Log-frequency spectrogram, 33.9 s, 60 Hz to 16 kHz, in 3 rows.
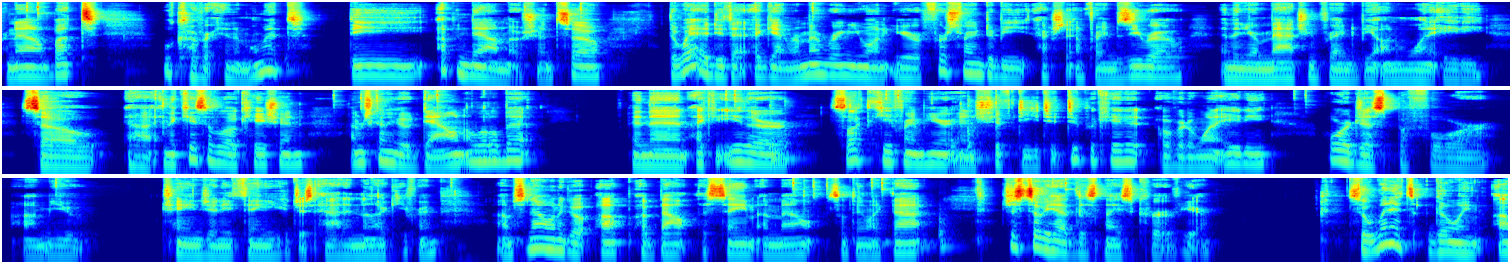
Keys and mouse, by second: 0.0 click, 0.0 middle click, 0.0 right click, 0.8 space, 2.7-3.8 drag, 14.0-16.7 drag, 14.0-16.7 middle drag, 14.0-16.7 right drag, 17.8 click, 17.8 middle click, 17.8 right click, 18.6 shift+d, 20.1-22.9 right drag, 30.6 space.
